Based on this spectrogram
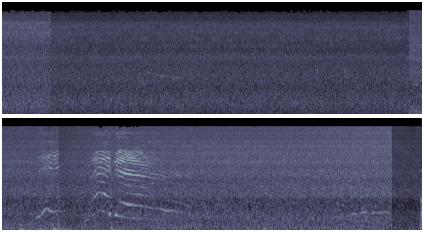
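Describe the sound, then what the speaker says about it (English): Two huge waterfalls roar as a steady, broad rush of falling water, loud and close and filling the whole stretch, with faint voices and brief sounds picked out over the constant wash. "there are two huge waterfalls here"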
